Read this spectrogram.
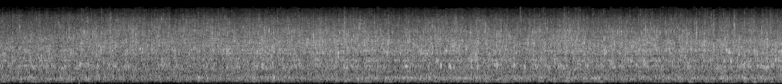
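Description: Water pours over a small weir and splashes into a pool.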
